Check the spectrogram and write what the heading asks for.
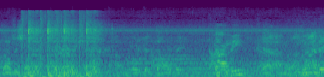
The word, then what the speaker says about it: Derbyshire: Or is it Derby? Derby? Yeah, I know it's Yeah, an you know what, man. I know it's an E, but pronounce it an A.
